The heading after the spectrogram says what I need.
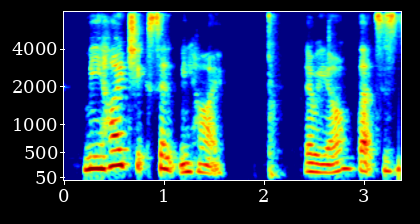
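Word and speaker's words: Csikszentmihalyi: to check to make sure i get the pronunciation right me hi chick sent me hi there we are that's his name and he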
